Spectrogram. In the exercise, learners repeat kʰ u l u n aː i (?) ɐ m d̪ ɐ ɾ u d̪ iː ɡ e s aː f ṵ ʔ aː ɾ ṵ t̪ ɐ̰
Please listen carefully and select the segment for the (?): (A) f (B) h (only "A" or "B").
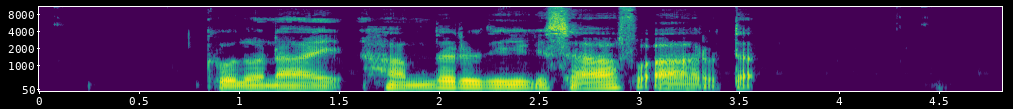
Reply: B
